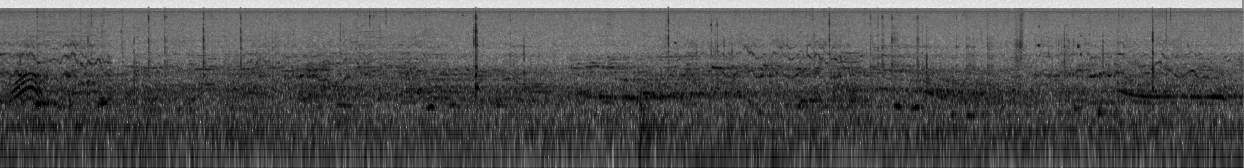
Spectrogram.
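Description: Steady outdoor background with faint, indistinct voices and a few light clicks.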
